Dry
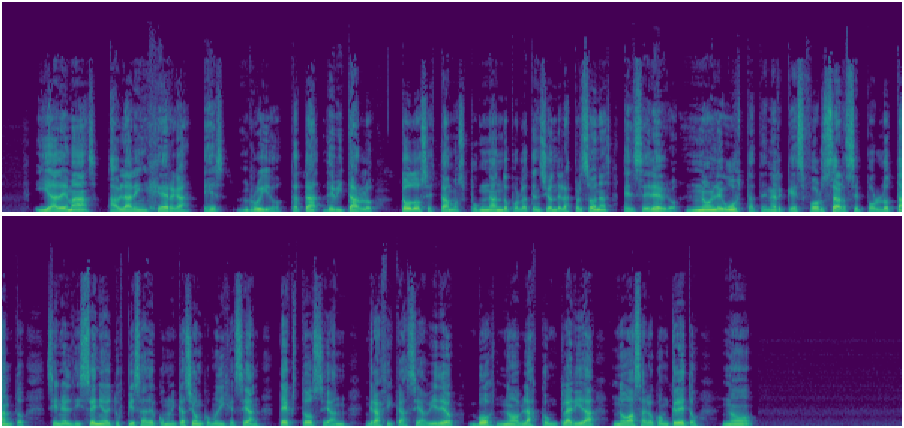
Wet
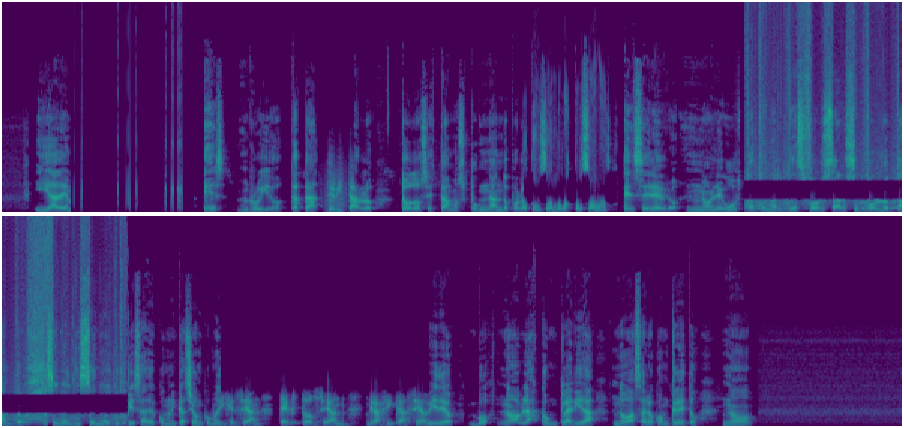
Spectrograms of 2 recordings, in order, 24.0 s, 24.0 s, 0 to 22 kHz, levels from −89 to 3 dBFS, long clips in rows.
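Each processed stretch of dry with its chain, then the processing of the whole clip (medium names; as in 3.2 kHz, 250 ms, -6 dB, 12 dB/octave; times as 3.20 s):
0.91–2.57 s: comb filter that takes the minimum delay 3.2 ms + band-pass filter 2.5 kHz, Q 15 + Schmitt trigger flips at -36.5 dBFS
4.21–4.71 s: jump at every zero crossing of -31 dBFS + low-pass 4.8 kHz 24 dB/octave + expander -25 dBFS
6.95–8.21 s: brick-wall FIR band-stop 990–4400 Hz + peaking EQ 700 Hz -14 dB 0.29 oct + loudspeaker Doppler distortion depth 0.45 ms
9.91–13.67 s: jump at every zero crossing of -33 dBFS + brick-wall FIR band-stop 1.3–3.5 kHz
14.91–17.71 s: steep low-pass 3.2 kHz 96 dB/octave + hum notches 50/100/150/200/250/300/350/400 Hz + compression 3:1, threshold -36 dBFS
18.46–19.14 s: high-pass 540 Hz + comb 2.5 ms, depth 55% + compression 2.5:1, threshold -39 dBFS
whole clip: compression 10:1, threshold -35 dBFS; high-pass 1 kHz 12 dB/octave; trim +6 dB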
